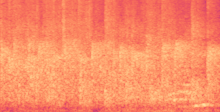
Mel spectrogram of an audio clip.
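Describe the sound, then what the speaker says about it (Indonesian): A class of students applauds during a school lesson, a dense, continuous wash of clapping at fairly loud level, with some voices mixed into the noise. "Tepuk tangan untuk semuanya."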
